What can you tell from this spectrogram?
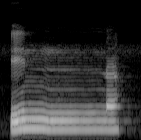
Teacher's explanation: Inna, nunnya bertasdid harus dibaca dengung.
